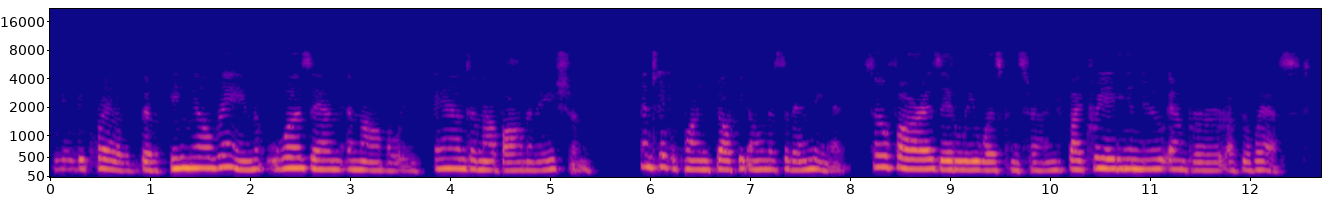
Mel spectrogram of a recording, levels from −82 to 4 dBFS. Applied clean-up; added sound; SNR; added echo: neural mask model DeepFilterNet 3.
